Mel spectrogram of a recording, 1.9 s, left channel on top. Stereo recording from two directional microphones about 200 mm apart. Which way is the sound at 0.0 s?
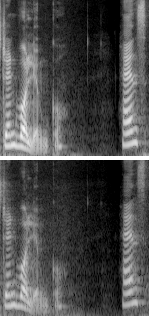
45° left (ahead or behind).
